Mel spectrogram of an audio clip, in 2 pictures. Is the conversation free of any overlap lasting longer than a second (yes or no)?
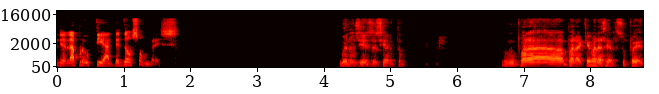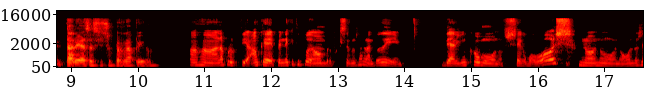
yes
